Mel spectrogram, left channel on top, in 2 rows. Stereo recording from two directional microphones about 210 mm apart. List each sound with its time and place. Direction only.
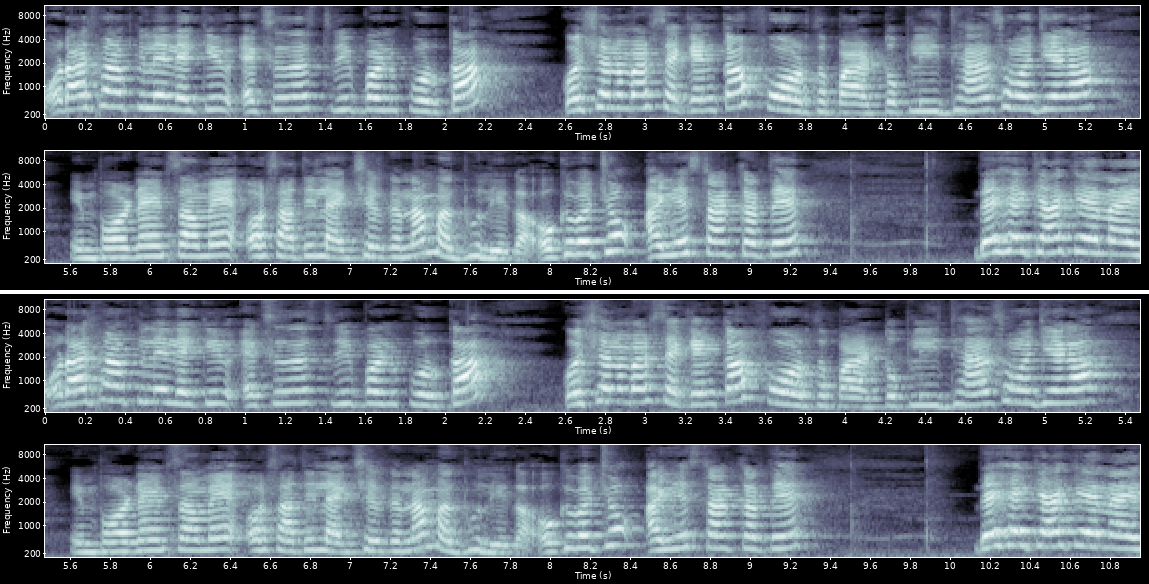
0.0 s a woman's voice: 30° left (ahead or behind)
